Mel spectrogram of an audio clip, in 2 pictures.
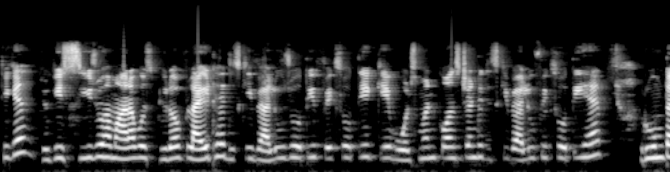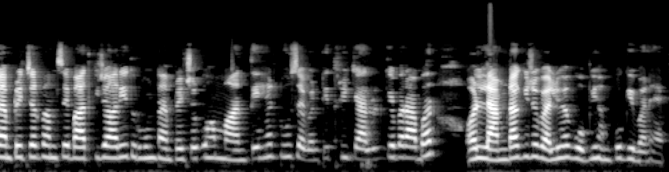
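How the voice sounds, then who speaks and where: A woman's voice: on the high side, steady tone, quick pace, muffled recording. A woman with an Indian accent teaching physics, explaining step by step, switching between two languages and posing questions she answers herself. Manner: asks rhetorical questions and answers them herself; mixes Hindi and English. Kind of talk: explanatory lesson, working through a problem step by step.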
